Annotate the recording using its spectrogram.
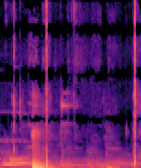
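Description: Handling knocks against a phone held close to the microphone: a loud thump about half a second in and a second one just past the middle, with light rustling between.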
